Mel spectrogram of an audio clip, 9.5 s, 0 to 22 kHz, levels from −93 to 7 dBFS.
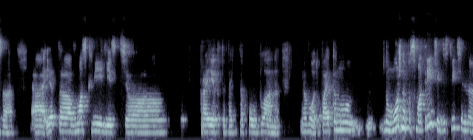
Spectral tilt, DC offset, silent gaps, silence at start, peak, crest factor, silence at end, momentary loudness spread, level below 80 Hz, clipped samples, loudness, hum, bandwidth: -4.5 dB/octave; under 0.1%; none; 0 s; -6 dBFS; 16 dB; 0 s; 14 LU; -60 dBFS; under 0.1%; -22 LUFS; none; 8.8 kHz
